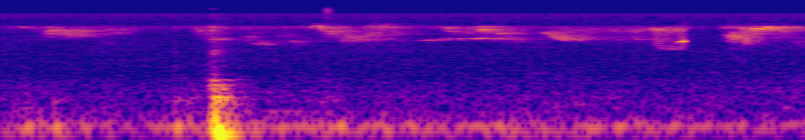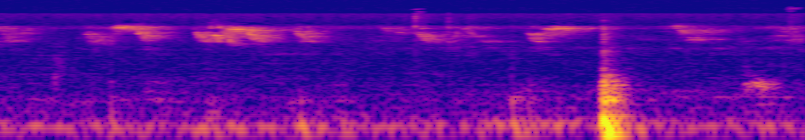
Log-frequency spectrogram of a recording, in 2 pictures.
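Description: Faint chirping of small birds in the background, with a low hum and two dull thumps, about a second in and again about six seconds later.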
